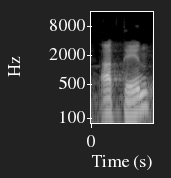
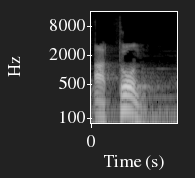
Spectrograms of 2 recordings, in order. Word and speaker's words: Aten: Lembremos, o seu nome poderia ser pronunciado Aten ou Aton.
